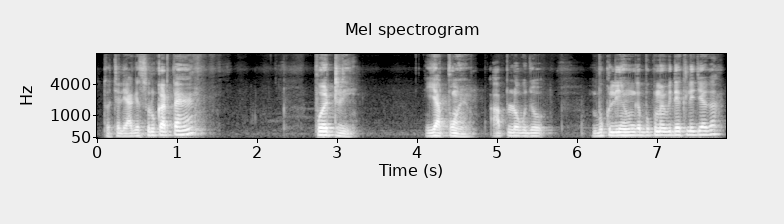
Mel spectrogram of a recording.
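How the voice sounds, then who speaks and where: Guy teacher going over exam syllabus, says each title slow twice, keeps clearing his throat. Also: mid-range voice. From India. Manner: reads each title slowly twice, then repeats. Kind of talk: syllabus lesson for exam students.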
